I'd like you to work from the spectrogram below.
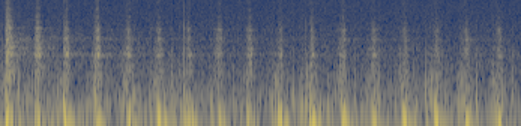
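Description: Rhythmic breath bounces out through a relaxed, open mouth during the qigong practice called dropping the post. Many soft, low, evenly spaced puffs beat in a quick, steady pulse, like a muffled heartbeat.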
